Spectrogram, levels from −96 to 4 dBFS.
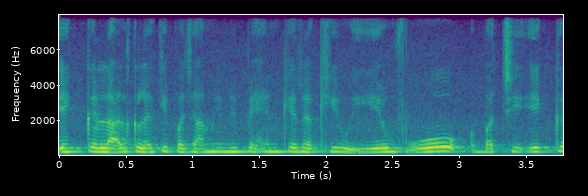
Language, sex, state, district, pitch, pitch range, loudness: Hindi, female, Bihar, West Champaran, 215 Hz, 210-225 Hz, -14 LUFS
